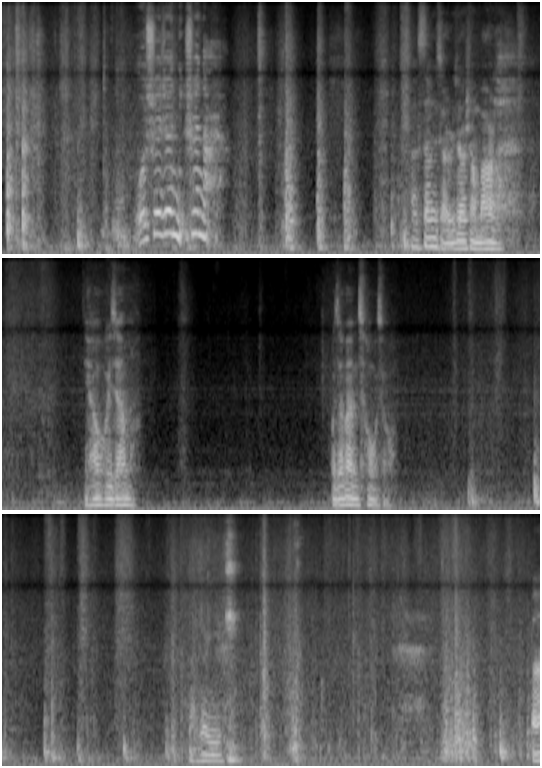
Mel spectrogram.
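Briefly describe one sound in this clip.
Clothes rustle as a young man rummages through items.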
